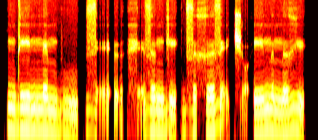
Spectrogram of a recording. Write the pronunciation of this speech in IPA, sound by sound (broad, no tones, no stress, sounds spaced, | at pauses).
n d e nː ɛ m b u | z ɛ̰ ʔ ə̰ | h ɛ̰ z ə ŋ ɡ e | d͡z ə x ə z ɛ̰ t͡ʃ ɔ̰ ʔ e n ə n ə ɣ ɪ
